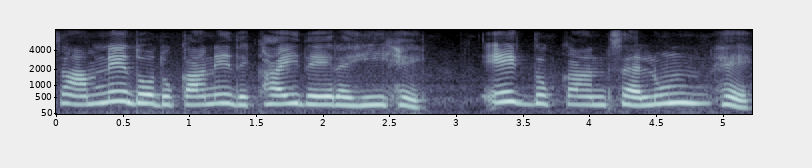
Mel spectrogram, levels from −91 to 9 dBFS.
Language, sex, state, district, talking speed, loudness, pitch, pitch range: Hindi, female, Madhya Pradesh, Dhar, 125 wpm, -13 LUFS, 275 Hz, 255-300 Hz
